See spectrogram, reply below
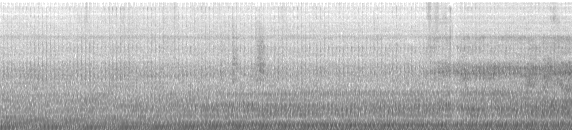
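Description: A steady low rumble with an uneven thump about two and a half times a second; a badly unbalanced load during the spin cycle.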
